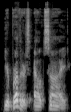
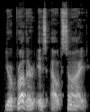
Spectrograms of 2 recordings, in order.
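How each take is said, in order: First: Said quickly with words reduced and run together. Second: Said slowly with each word separate and full.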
